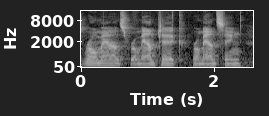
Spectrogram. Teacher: But most likely the rules are noun and adjective, first syllable stress, verb forms, romance, romantic, romancing, stress on the man syllable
